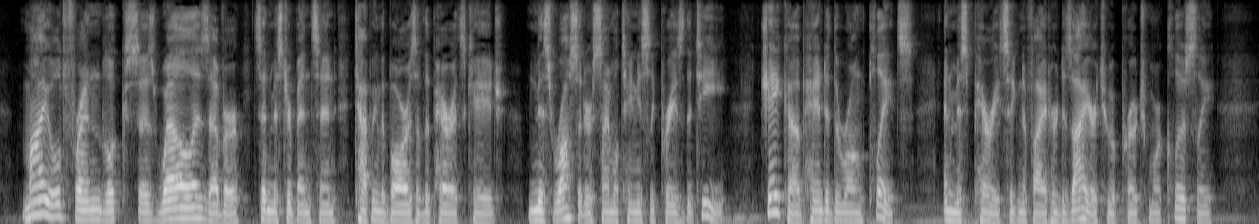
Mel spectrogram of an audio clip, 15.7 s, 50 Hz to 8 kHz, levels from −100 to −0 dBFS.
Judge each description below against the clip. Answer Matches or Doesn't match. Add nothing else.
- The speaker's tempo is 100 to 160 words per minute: Matches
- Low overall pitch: Matches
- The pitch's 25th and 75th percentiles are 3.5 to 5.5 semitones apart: Doesn't match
